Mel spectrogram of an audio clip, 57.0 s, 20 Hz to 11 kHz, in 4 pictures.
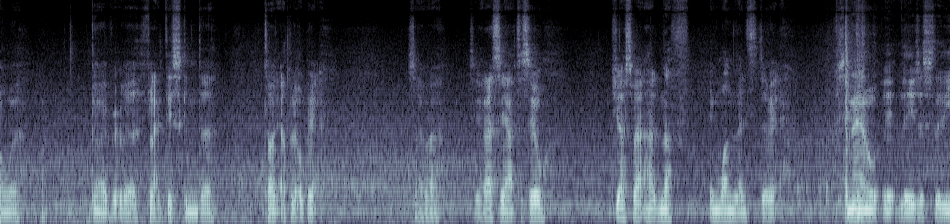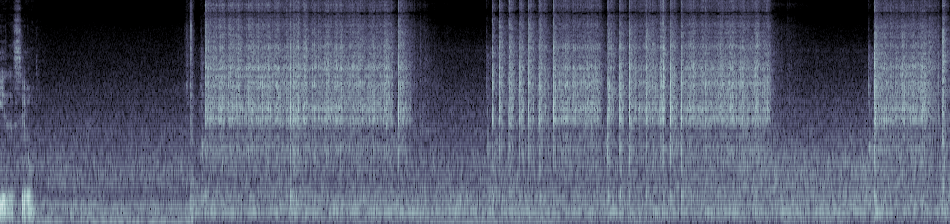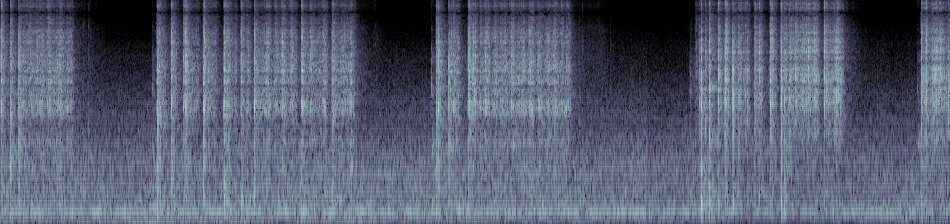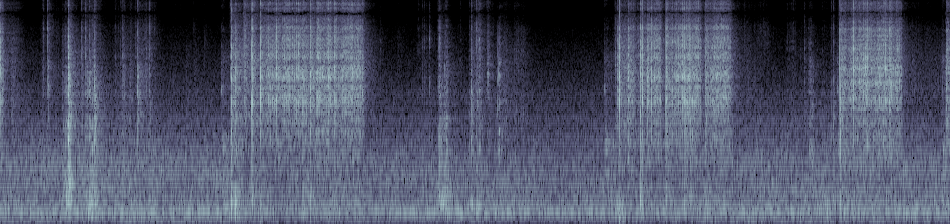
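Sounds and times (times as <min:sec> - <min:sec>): low steady hum: 0:00.0 - 0:57.0
crackling sputtering welding: 0:17.0 - 0:20.7, 0:21.6 - 0:26.2, 0:27.3 - 0:29.9, 0:30.8 - 0:34.1, 0:35.0 - 0:37.4, 0:38.8 - 0:41.4, 0:42.3 - 0:45.1, 0:46.1 - 0:48.4, 0:49.8 - 0:50.4, 0:51.8 - 0:54.0, 0:55.2 - 0:57.0.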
